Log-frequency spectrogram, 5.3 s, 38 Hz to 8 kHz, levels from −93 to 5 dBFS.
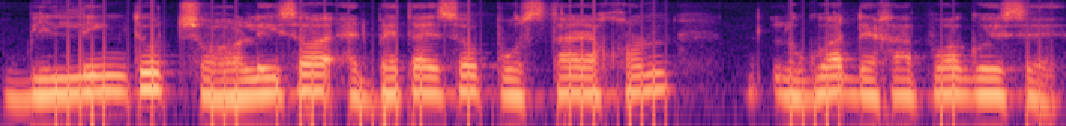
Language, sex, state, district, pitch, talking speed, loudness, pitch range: Assamese, male, Assam, Sonitpur, 150 Hz, 100 wpm, -15 LUFS, 140-160 Hz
